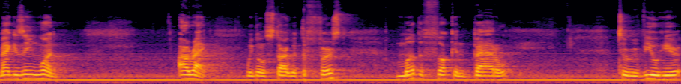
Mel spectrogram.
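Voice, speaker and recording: A man speaks fairly slowly at a fairly high pitch, with long, frequent pauses. Noticeable background noise and audible room echo surround him. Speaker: online rap battle league host reviewing entries. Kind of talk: casual commentary review.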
